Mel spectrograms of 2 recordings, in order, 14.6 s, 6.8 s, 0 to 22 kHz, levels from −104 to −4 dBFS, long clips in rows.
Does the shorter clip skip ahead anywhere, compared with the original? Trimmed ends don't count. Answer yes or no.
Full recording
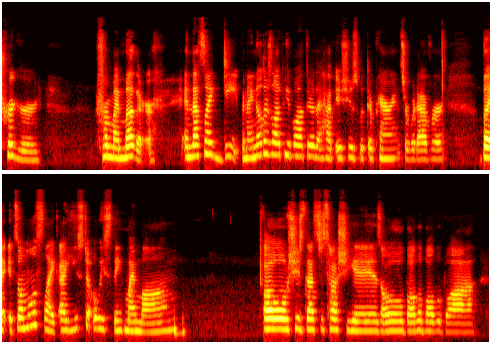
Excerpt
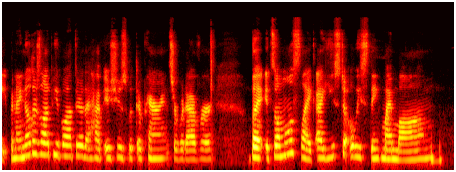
no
